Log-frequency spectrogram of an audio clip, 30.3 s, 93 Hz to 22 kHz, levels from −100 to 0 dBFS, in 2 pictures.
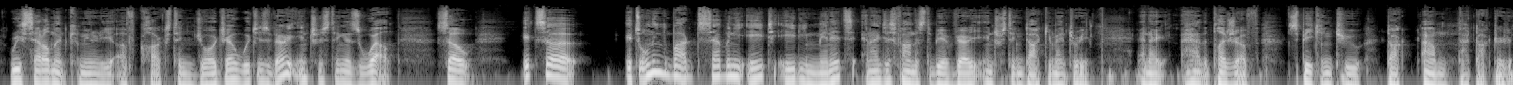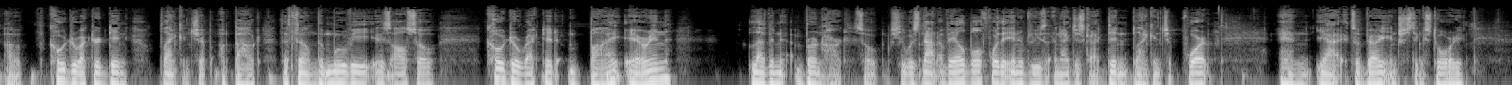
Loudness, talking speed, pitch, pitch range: -21 LUFS, 170 wpm, 110 Hz, 100-125 Hz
